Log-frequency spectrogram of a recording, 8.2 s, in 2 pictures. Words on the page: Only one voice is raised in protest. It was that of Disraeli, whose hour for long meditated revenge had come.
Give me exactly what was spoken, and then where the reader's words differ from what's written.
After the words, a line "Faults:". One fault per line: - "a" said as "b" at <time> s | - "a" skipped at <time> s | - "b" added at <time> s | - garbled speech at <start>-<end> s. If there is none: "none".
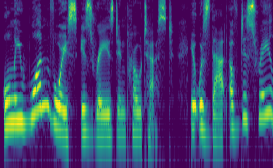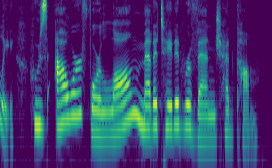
Only one voice is raised in protest. It was that of Disraeli, whose hour for long meditated revenge had come.
Faults:
none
